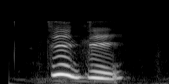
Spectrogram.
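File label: "di4di5", Mandarin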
